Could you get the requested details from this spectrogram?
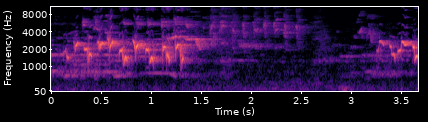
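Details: Provoking lure of a sooty-headed bulbul: a lively warbled phrase of tumbling, jumbled notes, fading to soft twittering, then rising again into a short bright chatter.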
